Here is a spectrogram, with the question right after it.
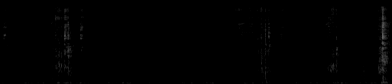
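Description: Scissors snip through fabric for a canvas wall art project, a few faint, crisp cuts spaced irregularly in a quiet room, with a sharp final snip at the end.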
